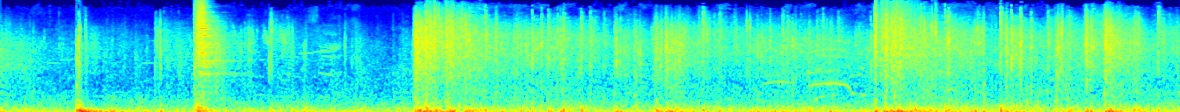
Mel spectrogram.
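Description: Booming artillery volleys and crackling musket fire from a Napoleonic battle in the video game Napoleon Total War, set in Scotland, with heavy blasts at intervals and sustained rattling gunfire, under a voice.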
